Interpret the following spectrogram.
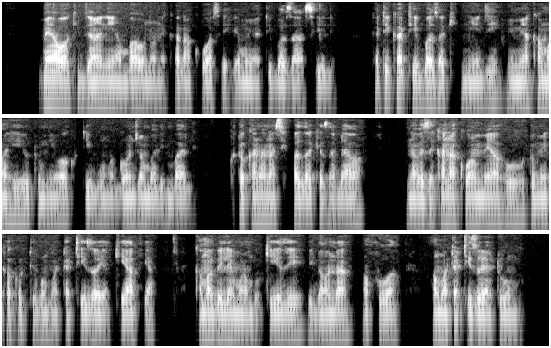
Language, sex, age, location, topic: Swahili, male, 18-24, Nairobi, health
